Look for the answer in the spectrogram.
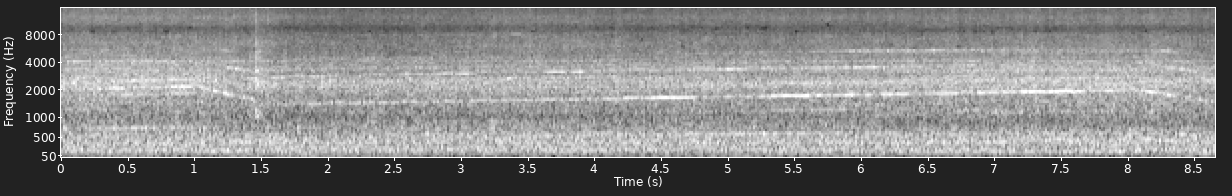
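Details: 2007 MAN Lion's Classic CNG city bus, MAN E2876 LUH03 EEV turbo engine, Voith DIWA 864.3 4-speed automatic, noisy Voith gearbox: steady drive roar with faint tones rising as speed builds; light transmission whine.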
